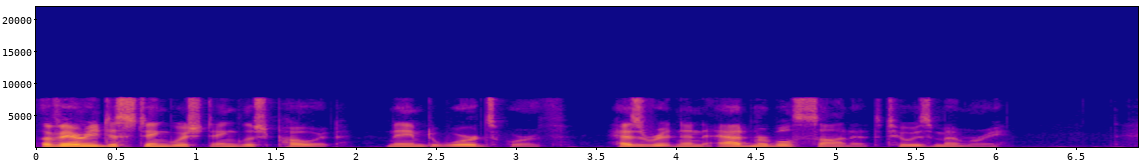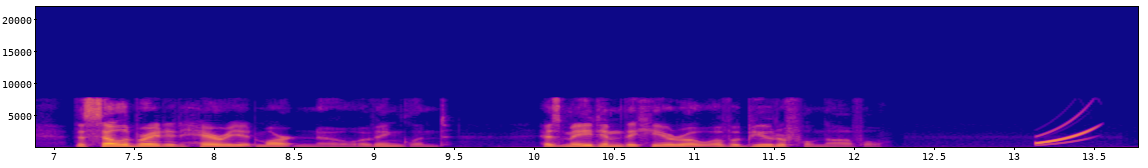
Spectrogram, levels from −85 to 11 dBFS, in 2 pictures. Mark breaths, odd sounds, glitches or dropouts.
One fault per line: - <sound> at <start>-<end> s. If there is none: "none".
- chirp at 13.1-13.6 s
